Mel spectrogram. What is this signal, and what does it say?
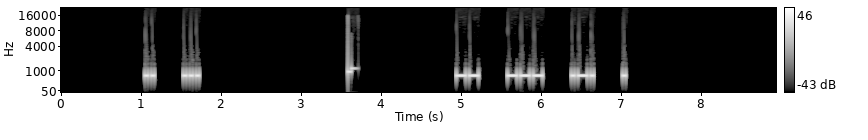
Morse code, heard as a keyed tone, about 30 wpm, spaced as for 17 wpm, 700 Hz. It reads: IS MORE
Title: 3x Character Spacing - Top 100 Words - 30wpm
